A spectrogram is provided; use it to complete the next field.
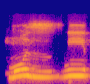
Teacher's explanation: itu zai sifatnya asofir ya, ada desisnya. Jadi jangan langsung muzni seperti itu, tapi muzni, tapi hati-hati jangan dipantulkan ya.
